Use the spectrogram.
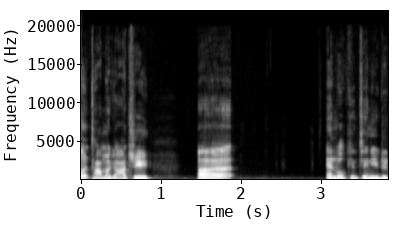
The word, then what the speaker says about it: Tamagotchi: you knew that it was tech it's technically pronounced Tamagotchi um I I and like 80% of the rest of the world call it Tamagotchi uh and will continue to do so um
